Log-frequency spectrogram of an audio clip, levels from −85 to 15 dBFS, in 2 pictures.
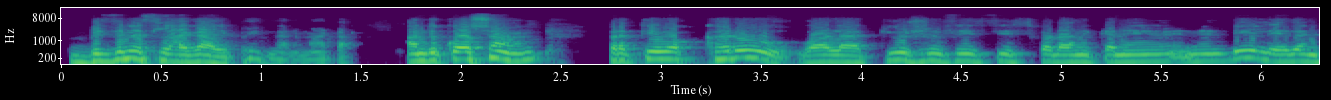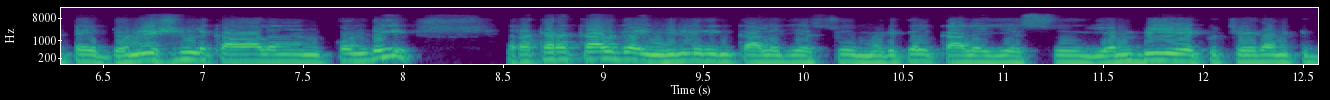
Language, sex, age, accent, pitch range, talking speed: Telugu, male, 60-79, native, 145-205 Hz, 105 wpm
